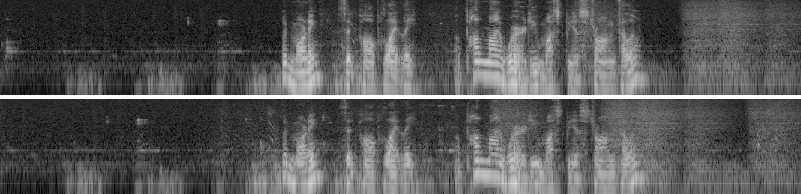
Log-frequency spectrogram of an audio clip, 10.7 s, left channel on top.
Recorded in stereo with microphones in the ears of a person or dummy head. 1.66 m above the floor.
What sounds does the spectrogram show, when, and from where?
3.8 s a man speaking: 40° left (ahead or behind), 0.7 m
